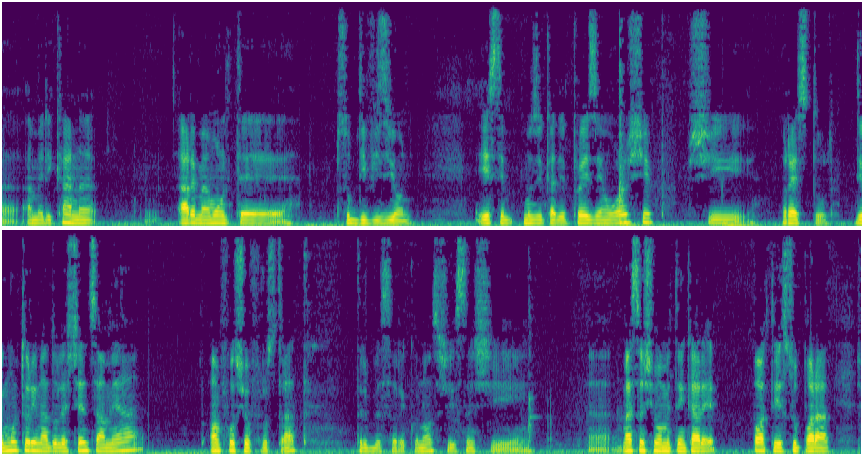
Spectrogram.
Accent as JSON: {"language": "Romanian", "country": "Romania", "said": "Probabil pentru că noi suntem români și pentru că suntem români avem nevoie de ceva specific."}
